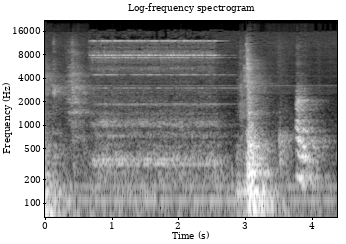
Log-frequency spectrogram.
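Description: A telephone bell rings in a sustained trill for a couple of seconds, followed by two quick thumps as the receiver is picked up.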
